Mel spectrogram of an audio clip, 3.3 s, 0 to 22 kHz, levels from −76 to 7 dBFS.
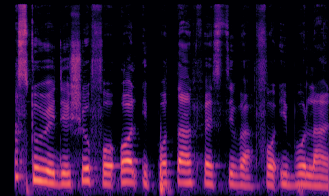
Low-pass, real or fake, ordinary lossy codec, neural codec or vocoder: none; real; none; none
